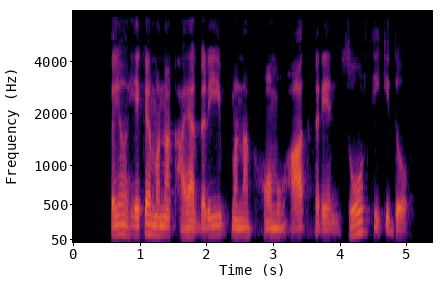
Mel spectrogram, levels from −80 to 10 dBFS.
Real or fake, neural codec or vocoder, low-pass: fake; codec, 16 kHz, 1 kbps, X-Codec, HuBERT features, trained on LibriSpeech; 7.2 kHz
